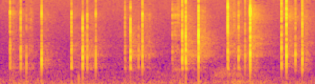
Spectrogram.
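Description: Long nails scratch and tap along the sides of a small, hollow brown cardboard box held close to the face and microphone. The result is a quiet series of about twenty quick, dry, crisp clicks and scratches with a bright edge, each dying away almost instantly over a faint hiss.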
